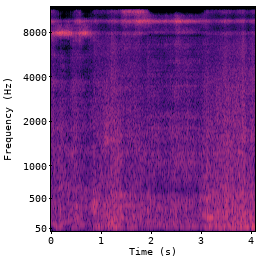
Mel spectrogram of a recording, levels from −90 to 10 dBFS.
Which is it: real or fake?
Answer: fake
